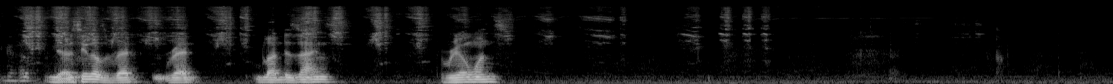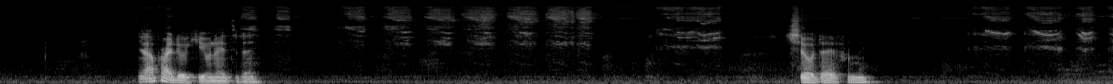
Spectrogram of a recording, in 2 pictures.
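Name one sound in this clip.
An electric nail drill whirs as it files a fingernail.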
